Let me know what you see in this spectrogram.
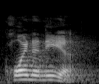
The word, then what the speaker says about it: koinonia: And the word there, as some of you know it, the Greek word for fellowship or participation is koinonia. Koinonia. So you say it like you've got money, you've got a coin. Koinonia.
